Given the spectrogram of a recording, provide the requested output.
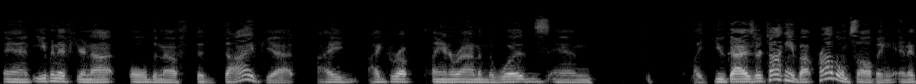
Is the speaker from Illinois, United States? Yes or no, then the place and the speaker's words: no; New York, United States; I mean, I grew up in New York without any oceans around, but we had a lake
